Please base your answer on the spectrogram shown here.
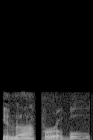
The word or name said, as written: inoperable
